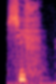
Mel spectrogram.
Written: cif

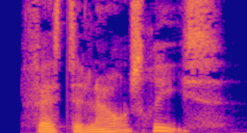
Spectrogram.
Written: fastelavnsris

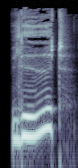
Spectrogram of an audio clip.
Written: leddet

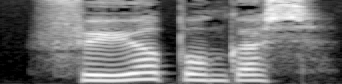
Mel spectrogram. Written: førerbunker

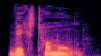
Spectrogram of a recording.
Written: væksthormon

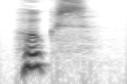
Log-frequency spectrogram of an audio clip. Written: hoax

